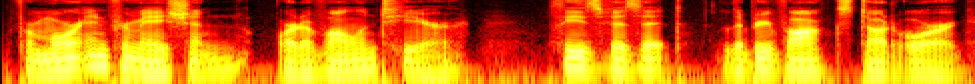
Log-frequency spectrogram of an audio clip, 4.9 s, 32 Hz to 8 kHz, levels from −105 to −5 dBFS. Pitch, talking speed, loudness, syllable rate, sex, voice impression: 80 Hz, 135 wpm, -22 LUFS, 5.0 syllables/s, male, very masculine, adult-like, very thick, very tensed, slightly relaxed, slightly weak, bright, soft, clear, fluent, slightly raspy, cool, very intellectual, refreshing, very sincere, very calm, very mature, friendly, reassuring, unique, elegant, slightly wild, sweet, lively, kind, slightly modest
